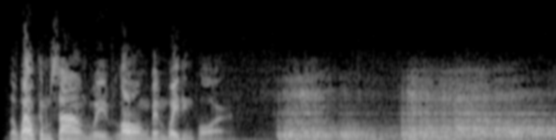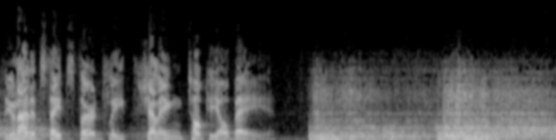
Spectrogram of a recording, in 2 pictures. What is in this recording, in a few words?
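public service announcement save paper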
